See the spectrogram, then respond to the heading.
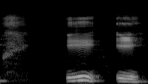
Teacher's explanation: कहां से कंठ और तालू से हमारी आवाज निकल रही है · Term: कंठ तालव्य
